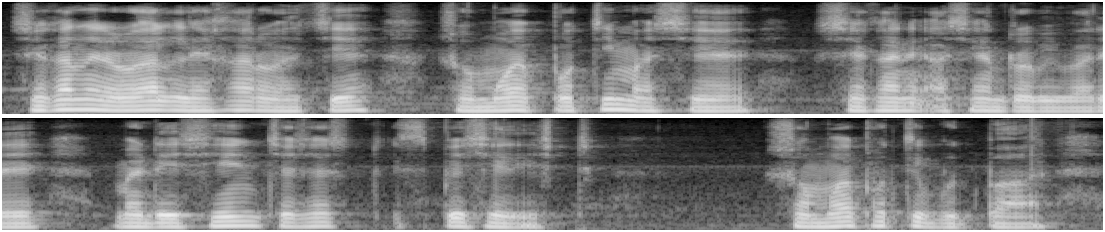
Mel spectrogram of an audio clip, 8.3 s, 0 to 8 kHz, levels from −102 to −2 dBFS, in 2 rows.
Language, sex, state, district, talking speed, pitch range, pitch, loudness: Bengali, male, Assam, Hailakandi, 115 wpm, 100-115 Hz, 110 Hz, -18 LUFS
